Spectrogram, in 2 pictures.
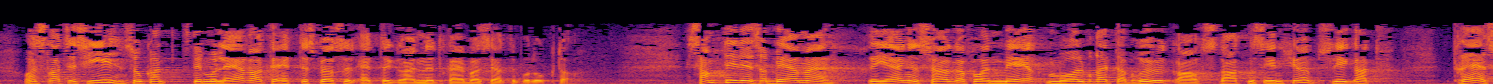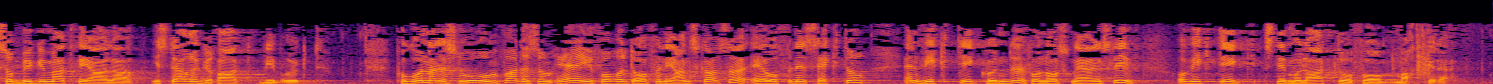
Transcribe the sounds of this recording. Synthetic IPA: ɔ̰ɛnst̪ʁɑt̪ɛʂiːsɔmkɑnst̪ɪmʉleːɾət̪ʰɪlɛt̪ːəspœʁsəlɛt̪ːəɡʁœnːət̪ʰʁeːbɑseːʁt̪əpʰʁʊd̪ʉkt̪ə̰ʁ | sɑmt̪iːd̪ɪsɔbeːʁmɛʁɛjeːɾɪŋənsœɾɡəfɔɾɛɪnmeːʁmoːlbəʁɛt̪ːɑbʁʉːkɑʋst̪ɑːt̪nsɪnçøːpsliːkɑt̪ | t̪ʰːʁeːsɔmbʏɡːəmɑt̪ʁɪɑːləɪst̪œʁəɡʁɑːd̪bliːbʁʉkt̪ | pʰɔɡʁʉnːɑʋd̪ɛst̪uːɾəɔmfɑt̪əsɔmɛɪfɔʁhɔlt̪ɪlɔfənt̪lɪəɑnskɑʋsəʔɛʁɔfənt̪lɪsɛkt̪ɔɾ | ʔɛɪnʋɪkt̪ɪkʰʉnd̪əfɔnɔʁsknæːʁɪŋsliːʋ | ɔʋɪkt̪ɪɡst̪ɪmʉlɑːt̪ʊɾfɔʁmɑɾkəd̪ə̰

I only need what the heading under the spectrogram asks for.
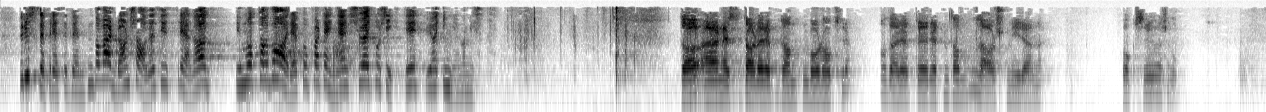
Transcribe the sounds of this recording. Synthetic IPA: ɾʉsəpʰɾɛsɪd̪ɛnt̪n̩pɔʋæɖɑːnʂɑːd̪əsɪst̪fɾeːd̪ɑːɡʋɪmɔt̪ʰɑːʋɑːɾəpʰɔkʰʋɑʈɛnəɾçøːɾfɔʂɪkt̪ɪʋɪhɑɾʔɪŋːənɑmɪst̪ | d̪̥ɑːæɳɛst̪ət̪ʰɑːləɾɛpɾəsn̩t̪ɑnt̪n̩boːɖhɔksɾʉ | ɔd̪æɾɛt̪əɾɛpɾəsn̩t̪ʰɑnt̪n̩lɑːʂmiːɾænə | hɔksɾʋɑʂəɡuː

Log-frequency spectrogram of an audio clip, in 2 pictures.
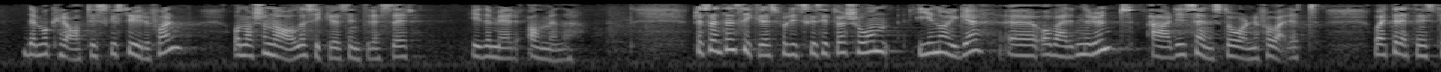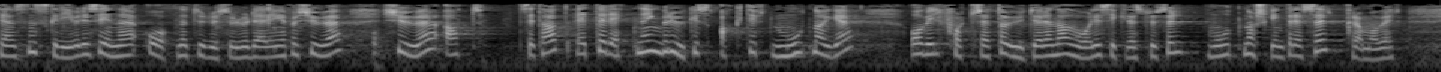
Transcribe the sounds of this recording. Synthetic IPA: d̪ɛmʊkʰɾɑːt̪ɪskəst̪yːɾəfɔɾmɔnɑʂʊnɑːləsɪkəɾheːt̪sɪnt̪əɾɛsəɾ | ɪd̪ɛmeːɾʔɑlmɛnə | pʰɾɛsɪd̪ɛnt̪ɛnsɪkːəɾheːt̪spʰʊliːt̪ɪ̥skəsɪt̪ʉɑʂuːnɪnɔɾɡəɔʋæɾd̪n̩ɾʉnt̪ʔæɖɪseːnəst̪əoːəɳəfɔɾʋæ̰ɾət̪ | ɔɛt̪ːəɾɛt̪nɪŋst̪ʰjeːnəst̪n̩skɾiːʋəɖɪsiːnəʔoːpnət̪ʰɾʉsəlʋʉɖeːɾɪŋəɾfɔɕʉːəɕʉːəʔɑt̪ | sɪt̪ʰɑːt̪ɛt̪ːəɾɛt̪nɪŋbɾʉːkəsɑkt̪ɪft̪muːt̪nɔɾɡəɔʋɪlfɔʈʂɛt̪ːəɔʉːt̪jøːɾəɛnɑlʋoːɭɪsɪkːəɾeːt̪st̪ʰʉsəl | muːt̪nɔʂkəɪnt̪əɾɛsəɾfɾɑmːoːʋəɾ

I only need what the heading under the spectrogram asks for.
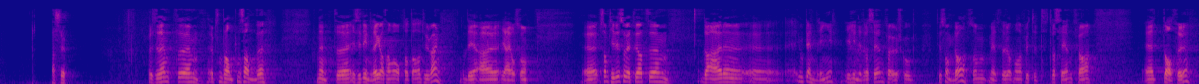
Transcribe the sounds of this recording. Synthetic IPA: sɾ | pʰɾɛsɪd̪ɛnt̪ɾɛpɾəsn̩t̪ʰɑnt̪n̩sɑnd̪ə | nɛʋnt̪əɪsɪt̪ɪnlɛɡɑt̪hɑnʋɑɾɔp̚t̪ʰɑt̪ːɑnɑt̪ʰʉːɾʋæːəɳ | ɔd̪ɛʔæɾjæɪɔ̰sːɔ | sɑmt̪ʰiːd̪ɪsɔʋeɪt̪ʋɪɑt̪ | d̪ɛæɾ | jʊʈːɛnd̪ɾɪŋəɾɪlɪnjət̪ʰɾɑseːənfɾɑø̰ːʂkuːɡ | t̪ʰɪlsɔŋd̪ɑːlsɔmmeːd̪føːɾəɾɑt̪mɑnhɑɾflʏt̪ʰːət̪ʰːɾɑseːənfɾɑ | ɛt̪d̪ɑːlføːɾə

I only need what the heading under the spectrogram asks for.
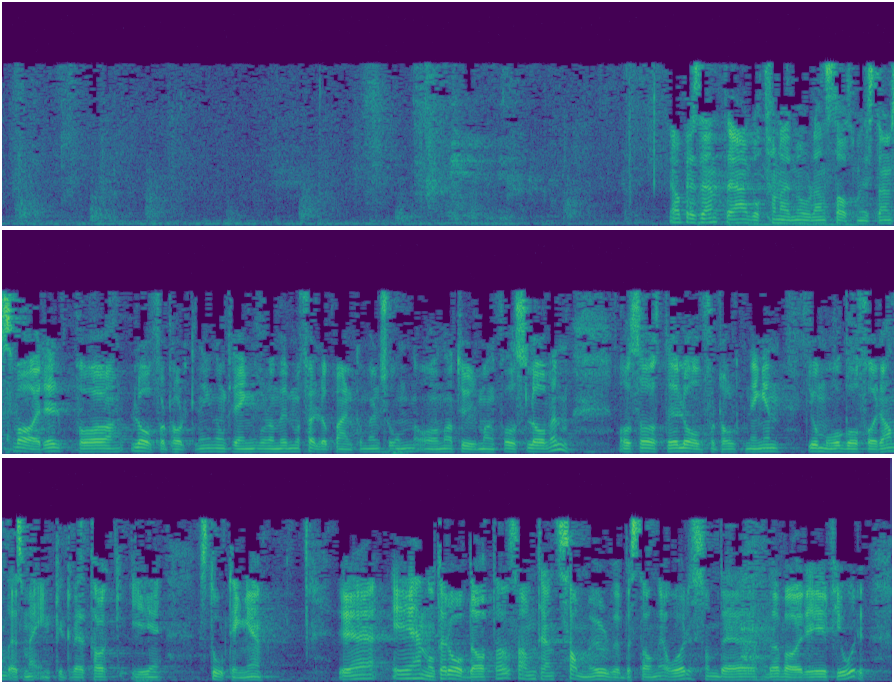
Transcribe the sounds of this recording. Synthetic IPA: jɑːpʰɾɛsɪd̪ɛnt̪d̪ææɾɡɔt̪ːfɔɳœʏnəʋʊɖɑnst̪ɑːt̪smɪnɪst̪əɳsʋɑːɾəɾpʰɔloːʋfɔʈʰɔlknɪŋənɔmkʰɾɪŋːʋʊɖɑnʋɪmɔfœlːəɔpbæːɳkʰʊnʋɛnʂuːnn̩ɔnɑt̪ʰʉːɾmɑŋfɔlsloːʋən | ɔsɔɑt̪loːʋfɔʈʰɔlknɪŋən | jʊmɔɡoːfɔɾɑnd̪ɛ̰sɔmæ̰ɾʔɛ̰ŋkəlt̪ʋeːt̪ʰɑːkɪ | st̪uːʈɪŋːə | ɪhɛnhɔlt̪əɾoːʋd̪ɑːt̪ɑsɔæɾɔmt̪ʰɾɛnt̪sɑmːəʉlʋəbəst̪ɑnːɪoːɾsɔmd̪ɛd̪ɑʋɑɾɪfjuːɾ

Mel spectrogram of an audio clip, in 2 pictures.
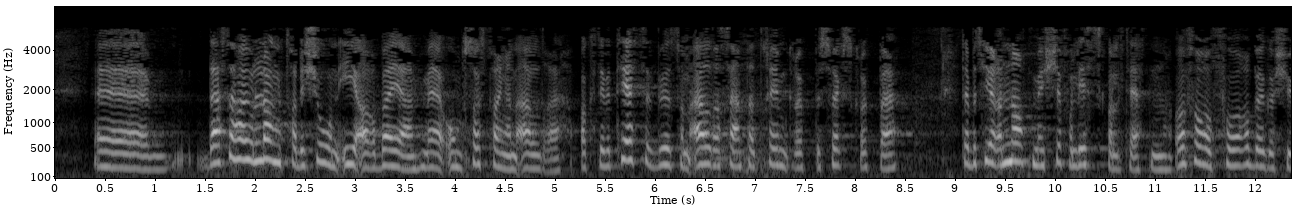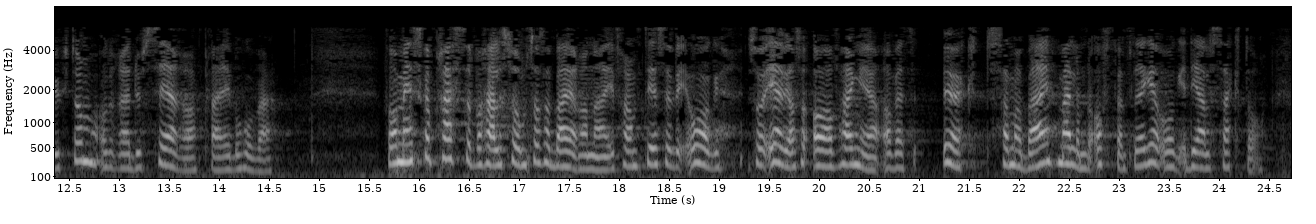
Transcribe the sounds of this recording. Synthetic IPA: d̪ɛt̪ːəhɑʁjʊlɑŋt̪ʰʁɑd̪ɪʃuːnʔɪɑʁbæɪəmɛʔʊmsɔɾɡst̪ʰʁɛŋːɑnə̰ɛld̪ʁəɑkt̪ɪʋɪt̪ʰeːt̪st̪ʰɪlbʉːd̪sɔmʔɛ̰ld̪ʁəsɛnt̪ət̪ʰʁɪmɡʁʉpːəsøːksɡ̥ʁʉpːə | d̪̥ɛbət̪ʰyːɾɛnɔɾmt̪mʏçəfɔlɪfskʰʋɑlɪt̪ʰeːt̪nɔfɔɾɔfoːɾəbʏɡəʃʉːkd̪ɔmo̰ːɡʁɛd̪ʉseːɾəpʰlæɪəbəhuːʋə | fɔʁoːmɪnskəpʰʁɛsəpɔɦɛlsəʊmsɔsɑʁbæɪəʁənəɪfʁɛmt̪ʰiːsɔɛʋɪ̰ʔoːɡsɔɛʋɪɑlsɔʔɑːʋhɛŋːɪəʔɑʋɛt̪ | øːkt̪sɑmːɑʁbæɪmɛlːɔmd̪ɛ̰ʔɔfənt̪lɪɡəʔoːɡɪ̰d̪ɛɛlsɛkt̪ʊ̰ʁ

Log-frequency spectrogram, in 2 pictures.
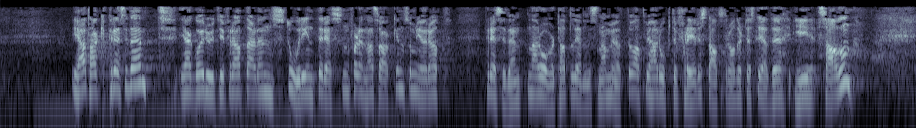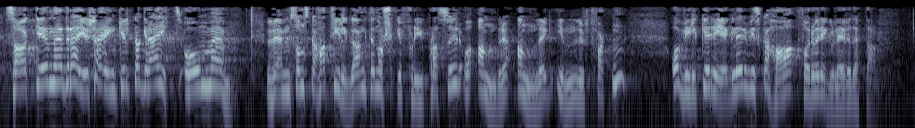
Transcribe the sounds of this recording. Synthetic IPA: jɑːt̪ʰɑkːpʰɾɛsɪd̪ɛnt̪jæɪɡoːɾʉːt̪ɪfɾɑːɑt̪̚d̪ɛæɖɛnst̪uːɾəɪnt̪əɾɛsnfɔɖɛnːəsɑːkənsɔmjøːɾɑt̪ | pʰɾɛsɪd̪ɛnt̪n̩æɾoːʋəʈʰɑt̪ːleːd̪əlsn̩ɑmøːt̪əɔɑt̪ʋɪhɑɾʊpt̪ʰəfleːɾəst̪ɑːt̪sɾoːd̪əʈʰɪlst̪eːd̪əɪsɑːlən | sɑːkənd̪ɾæɪəʂæɪɛŋkəlt̪ɔɡɾæɪt̪ɔm | ʋɛmsɔmskɑlɦɑːt̪ʰɪlɡɑŋt̪ʰɪlnɔʂkəflyːpʰlɑsəɾɔʔɑnd̪ɾəɑnlɛɡːɪnːn̩lʉft̪fɑʈːɳ̩ | ɔʋɪlkəɾeːɡləɾʋɪskɑɦɑːfɔɾɔɾɛɡʉleːɾəd̪ɛt̪ːə̰

